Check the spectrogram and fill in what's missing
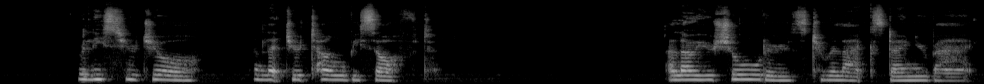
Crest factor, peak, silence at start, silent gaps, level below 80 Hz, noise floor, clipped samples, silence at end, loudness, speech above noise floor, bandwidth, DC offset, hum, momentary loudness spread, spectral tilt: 20 dB; -12 dBFS; 0.8 s; none; -82 dBFS; -70 dBFS; under 0.1%; 0.15 s; -30 LUFS; 40 dB; 19.5 kHz; under 0.1%; none; 15 LU; -3 dB/octave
